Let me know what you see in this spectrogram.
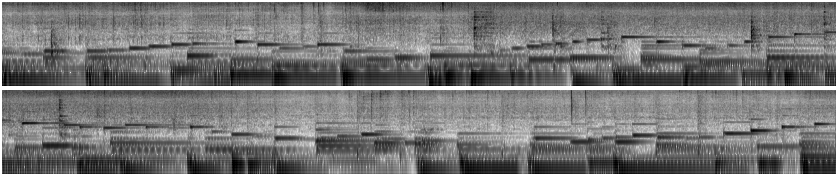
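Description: Rice balls and fried tofu pouches sizzling in a frying pan, with a few sharp clicks of tongs against the pan as they are turned. Over it plays background music with a stepping melody and a steady bass line, the loudest sound.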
